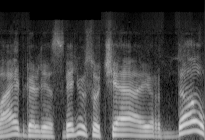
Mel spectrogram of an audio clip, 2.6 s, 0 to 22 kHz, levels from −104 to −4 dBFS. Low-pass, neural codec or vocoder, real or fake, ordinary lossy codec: 14.4 kHz; none; real; Opus, 16 kbps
